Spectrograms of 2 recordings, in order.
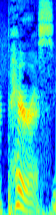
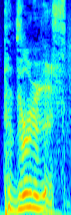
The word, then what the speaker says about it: PVRIS: I picked a band that I've liked for a while, but this song is brand new by Paris. You might know them. – Paris Hilton? – By the way, they spell it P-V-R-I-S, so people might think, oh, maybe it's Pavrus. It's not.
